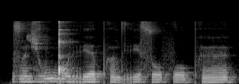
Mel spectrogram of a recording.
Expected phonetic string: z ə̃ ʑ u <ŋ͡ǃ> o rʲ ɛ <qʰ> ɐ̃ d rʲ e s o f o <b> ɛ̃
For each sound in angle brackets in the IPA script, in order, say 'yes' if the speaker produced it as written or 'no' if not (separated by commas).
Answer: yes, no, no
